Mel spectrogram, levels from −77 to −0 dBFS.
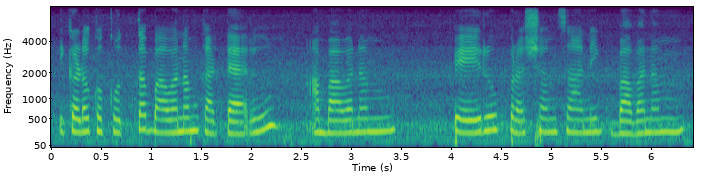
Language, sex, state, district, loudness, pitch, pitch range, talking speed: Telugu, female, Telangana, Mahabubabad, -15 LUFS, 250 Hz, 235-260 Hz, 95 wpm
